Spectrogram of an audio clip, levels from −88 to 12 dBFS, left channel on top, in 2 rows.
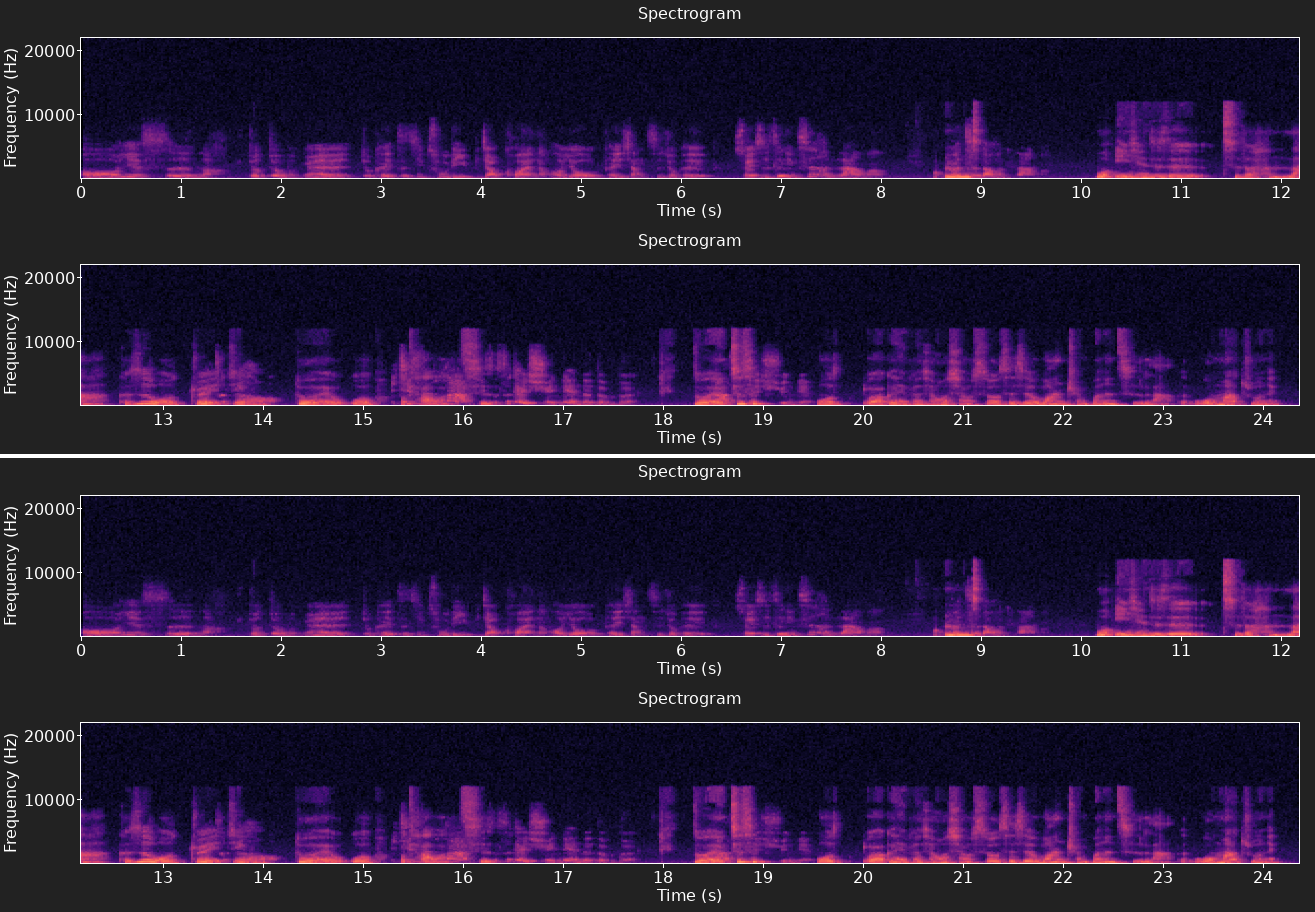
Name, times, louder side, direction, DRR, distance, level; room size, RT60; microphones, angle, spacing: voice 1, 0.0-6.3 6.5-8.0 8.6-9.5 13.5-14.1 15.4-17.7 18.5-19.5, left 2 dB, 75° left, 1.3 m, -34 dB
voice 2, 8.5-9.0 10.1-14.0 14.3-15.2 15.5-15.9 16.2-16.3 18.0-19.0 19.5-24.1, right 1 dB, 15° right, 0.8 m, -23 dB
3.7 x 3.3 x 3.3 m
head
